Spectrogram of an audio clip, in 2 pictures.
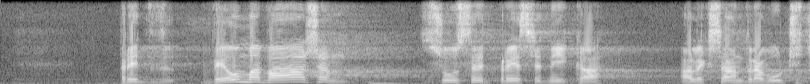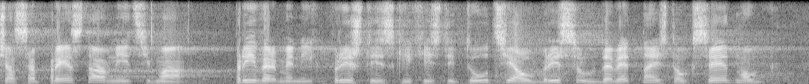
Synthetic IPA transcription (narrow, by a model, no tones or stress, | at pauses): pɾe̞d̪ | ʋeo̞maʋaːʒansuːsɾe̞t̪̚pɾe̞ːt̪sje̞d̪nikaː | le̞ksand̪ɾaʋut͡ʂit͡ɕasapɾe̞ːt̪st̪aʋnit̪sima | pɾiʋɾe̞me̞nixpɾiʃt̪inskixinst̪it̪uːt̪sijaubɾise̞lud̪e̞ʋe̞t̪naest̪o̞ɡse̞ːd̪mo̞ɡ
